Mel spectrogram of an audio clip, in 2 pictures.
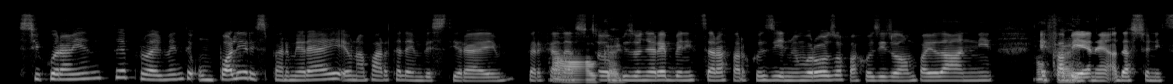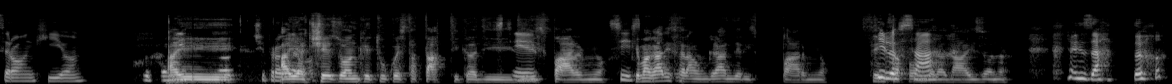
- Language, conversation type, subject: Italian, podcast, Come scegli di gestire i tuoi soldi e le spese più importanti?
- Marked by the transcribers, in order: "probabilmente" said as "proailmente"; other background noise; tapping; chuckle; laughing while speaking: "Esatto"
